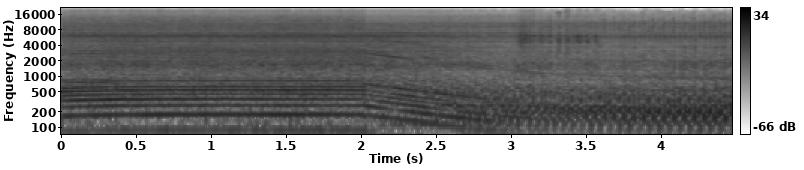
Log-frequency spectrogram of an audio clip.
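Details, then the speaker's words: Ice auger engine after servicing, once the oil burnt off: it winds down from high revs with a rough, gritty crunch as it slows; owner suspects the drive clutch, possibly run low on oil, and notes smoke and an oil leak. "Well, it seems to be okay once I got the oil burnt out of it. It's got a bit of a weird kind of crunch as it slows down."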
